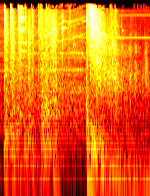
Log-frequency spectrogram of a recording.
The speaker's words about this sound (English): Buck's BAR goes wild, spraying bullets into the air as he stumbles.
